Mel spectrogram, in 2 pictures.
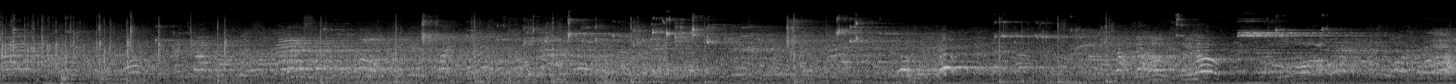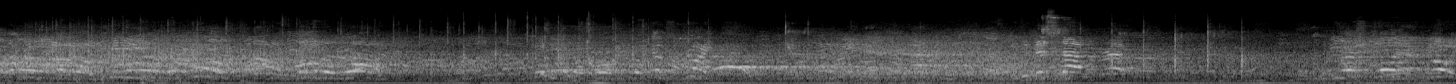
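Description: A crowd murmurs and chatters throughout a large echoing gym.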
